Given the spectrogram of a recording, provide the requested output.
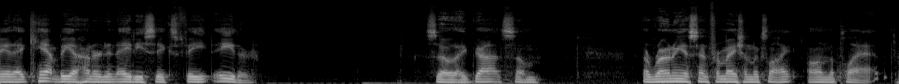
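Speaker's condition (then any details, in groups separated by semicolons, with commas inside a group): No condition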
